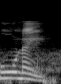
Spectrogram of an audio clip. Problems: constant background noise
